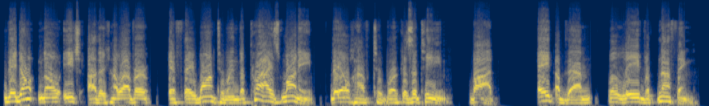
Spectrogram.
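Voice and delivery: loud, punchy quiz-show intro read; dramatic TV host introduction; game show announcer. Acted. Game show host opening voiceover.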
